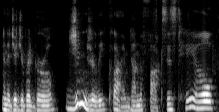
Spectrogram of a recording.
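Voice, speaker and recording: A woman teacher narrating a children's story aloud, expressive and carefully phrased for young listeners. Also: deep voice, slow pace.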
